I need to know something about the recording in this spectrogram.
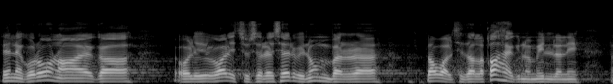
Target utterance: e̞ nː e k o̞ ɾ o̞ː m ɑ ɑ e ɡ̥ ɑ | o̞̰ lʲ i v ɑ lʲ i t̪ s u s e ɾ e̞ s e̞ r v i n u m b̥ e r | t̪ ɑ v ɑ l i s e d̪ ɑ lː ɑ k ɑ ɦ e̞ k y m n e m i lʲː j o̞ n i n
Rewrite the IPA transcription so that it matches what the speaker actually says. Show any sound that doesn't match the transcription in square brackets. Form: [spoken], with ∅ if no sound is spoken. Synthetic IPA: e̞ nː e k o̞ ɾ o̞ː [n] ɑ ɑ e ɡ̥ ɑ | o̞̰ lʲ i v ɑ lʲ i t̪ s u s e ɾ e̞ s e̞ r v i n u m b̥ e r | t̪ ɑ v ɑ l i s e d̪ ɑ lː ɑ k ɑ ɦ e̞ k y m n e m i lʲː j o̞ n i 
